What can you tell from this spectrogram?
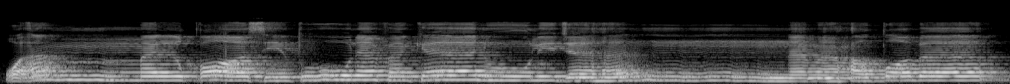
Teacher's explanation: نو واو مدہ ہے، 2 حرکات یہ بھی لمبے کریں گے، لِجَهَنَّمْ لام کو جلدی پڑھنا ہے، نون مشدد پہ غنہ کرنا ہے ، میم کی زبر جلدی پڑھیں گے، حَطَبَ حا وسط حلق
